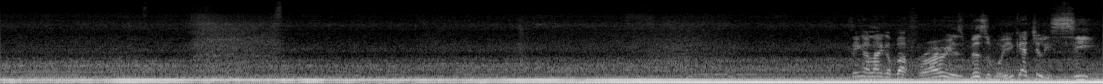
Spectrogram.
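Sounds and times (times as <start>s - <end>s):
car engine idling: 0.0s - 11.0s.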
